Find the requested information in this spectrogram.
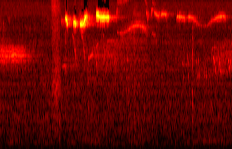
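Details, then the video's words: Hazel grouse on a spring lek in the Yenisei Ridge, Russia, giving very high, thin whistles: two drawn-out notes, then a fading string of shorter whistles, after a steady insect-like hiss. "Рябчик на току"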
